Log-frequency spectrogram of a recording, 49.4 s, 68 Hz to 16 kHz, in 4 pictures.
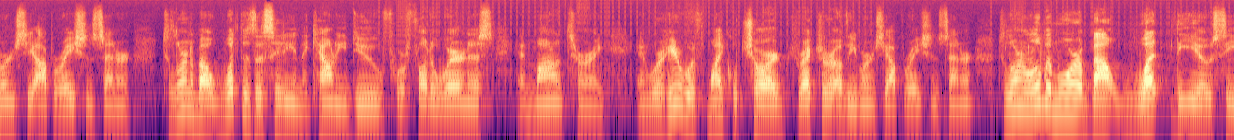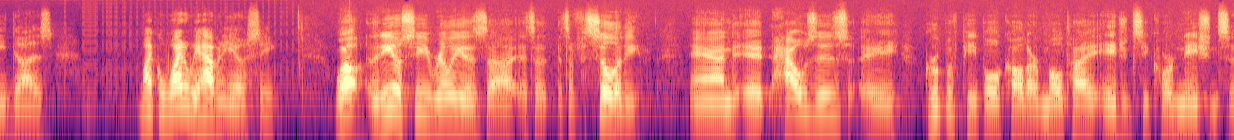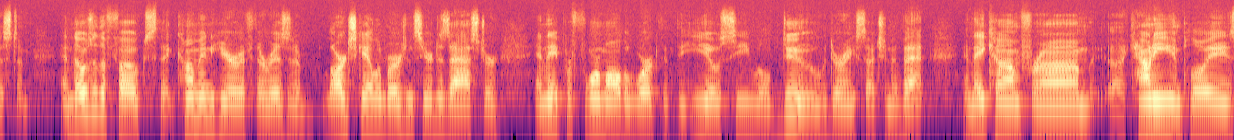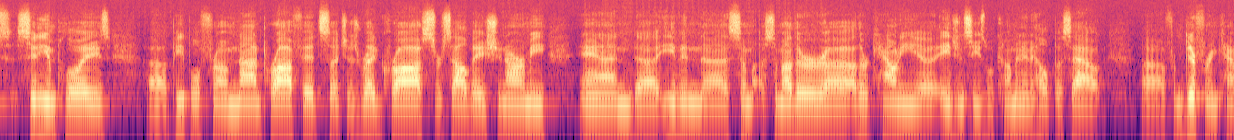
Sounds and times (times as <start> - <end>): Speech: 0.0 - 12.9, 13.8 - 15.1, 15.7 - 49.3.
